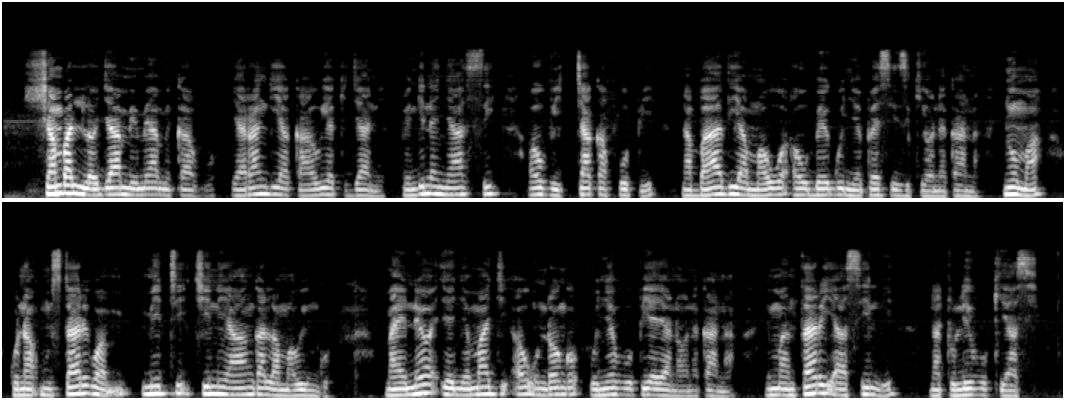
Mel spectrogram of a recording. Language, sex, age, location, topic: Swahili, male, 25-35, Nairobi, health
